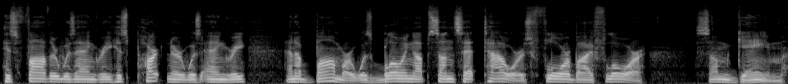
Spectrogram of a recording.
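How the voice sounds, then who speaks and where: Audiobook reader: male, mid-pitched voice, expressive scripted narration of children's fiction, dry studio-like sound. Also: a little slow, dry recording.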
